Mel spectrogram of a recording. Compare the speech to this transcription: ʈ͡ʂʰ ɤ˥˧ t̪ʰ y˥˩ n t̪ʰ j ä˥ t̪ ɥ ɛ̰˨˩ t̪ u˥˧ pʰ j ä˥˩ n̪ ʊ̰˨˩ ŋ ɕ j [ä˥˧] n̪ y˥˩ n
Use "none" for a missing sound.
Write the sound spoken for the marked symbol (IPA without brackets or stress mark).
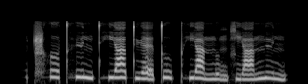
ä˧˥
